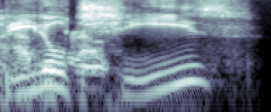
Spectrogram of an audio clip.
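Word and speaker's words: Beidelschies: Gabe Gakle, Brent Irale, Kosell, Landon Beetle Cheese. Just so we're on record now. Beetle cheese. Beetle cheese. That's how I've That's how Arkansas fan told me it was pronounced.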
